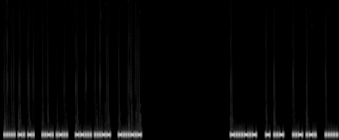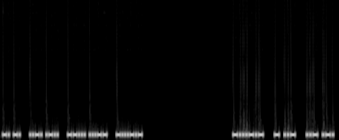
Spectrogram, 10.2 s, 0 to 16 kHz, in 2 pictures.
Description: Morse code, heard as a keyed tone, about 64 wpm, 700 Hz. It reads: 5NN FL 73 <BK> <BK> TU UR 5NN FL 73 <BK> <BK> TU UR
